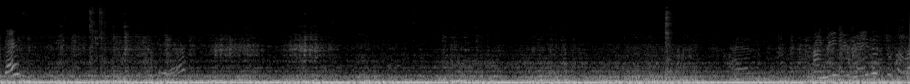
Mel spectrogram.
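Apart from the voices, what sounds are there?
airplane reverse thrusters rumbling after landing, flight simulator game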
